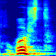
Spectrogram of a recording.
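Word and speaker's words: گوشت: তো সেটার উচ্চারণটা কিরকম হবে, গাফ ওয়াও পেশ গো শিন তা গোশত।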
